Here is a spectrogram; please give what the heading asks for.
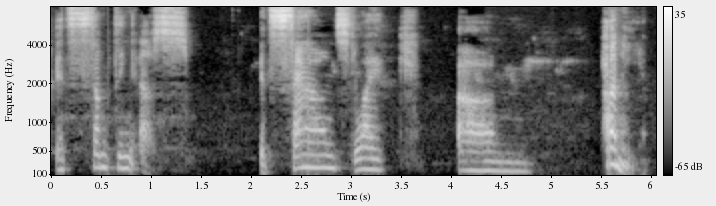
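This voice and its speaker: A woman voicing a small, dreamy young male mouse in a storybook, soft and hesitant. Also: lowish voice, very slow, slightly rough, pitched above the performer's own voice, full character voice. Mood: dreamy, timid.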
